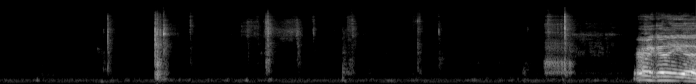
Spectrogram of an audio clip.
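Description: Cardboard and card packs rustle and tap as hands handle them.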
